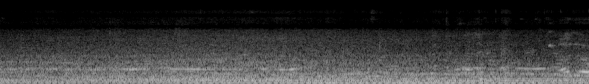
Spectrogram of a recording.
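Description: Inside a moving monorail at Palm Jumeirah in Dubai, a steady, loud cabin rumble runs throughout with faint rattles, and people talk over it.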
